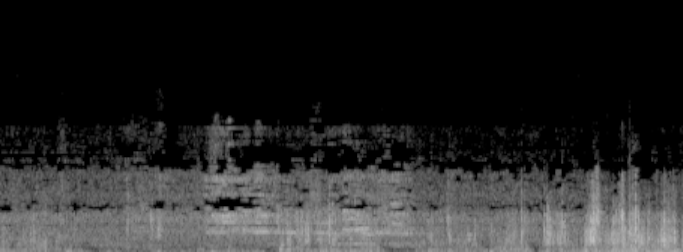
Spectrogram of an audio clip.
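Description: Wind blows and gusts outdoors.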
